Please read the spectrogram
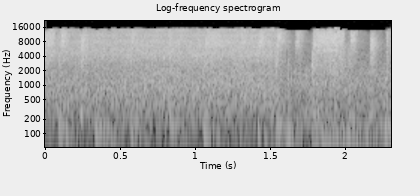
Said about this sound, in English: We're here at the death-defying Kern River in sunny California, where our two teams of junkmasters are preparing to put their power rafts to the ultimate test, white water.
